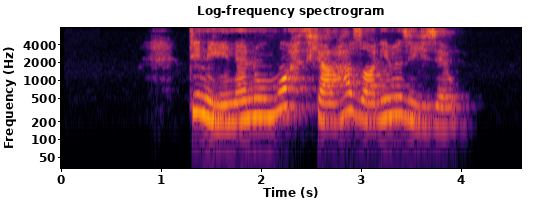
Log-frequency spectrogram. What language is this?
Kabyle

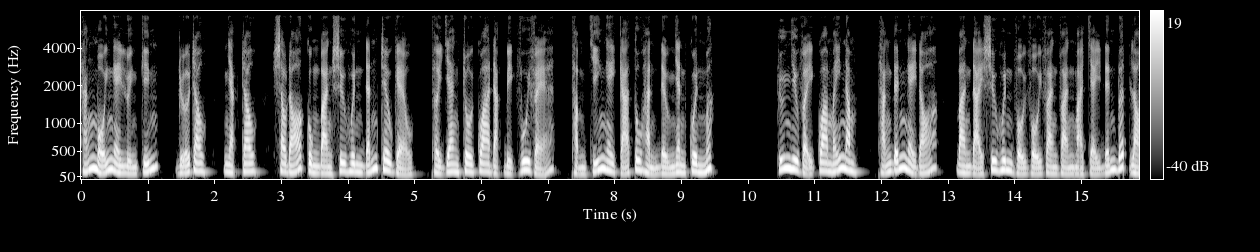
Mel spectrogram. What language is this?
Vietnamese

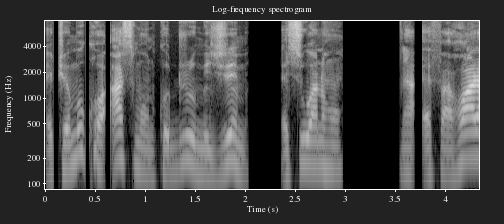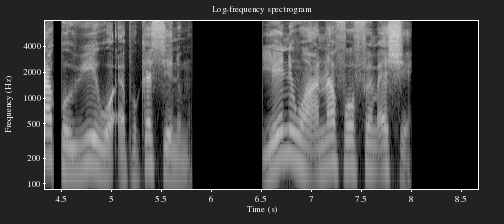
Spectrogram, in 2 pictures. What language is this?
Akan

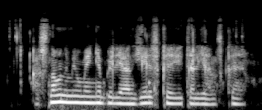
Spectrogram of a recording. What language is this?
Belarusian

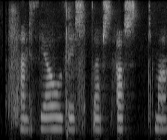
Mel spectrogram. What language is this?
Icelandic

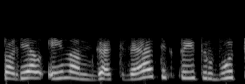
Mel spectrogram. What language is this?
Lithuanian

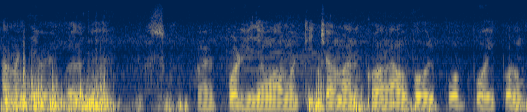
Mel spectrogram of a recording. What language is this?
Odia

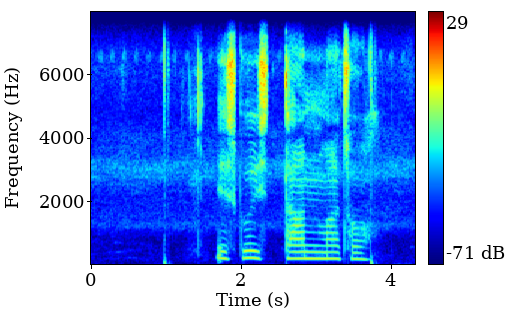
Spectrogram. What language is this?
Nepali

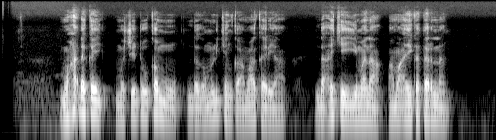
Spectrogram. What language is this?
Hausa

